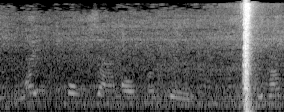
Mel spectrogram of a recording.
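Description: Faint murmur of people talking, then a single sharp, loud crack a little before the end.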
